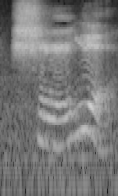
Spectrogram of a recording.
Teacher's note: When you pronounce 十, you need to curl your tongue.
